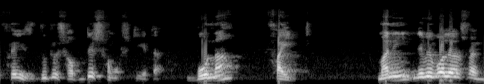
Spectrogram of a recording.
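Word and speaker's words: bona fide: ওয়ার্ডটা, এই এই ফ্রেজটা, এটা কিন্তু দুটো শব্দ নিয়ে গঠিত, বোনা ফাইট, কিন্তু এটা এমনভাবে উচ্চারিত হতে আমি শুনেছি একটা ওয়ার্ড বলে মনে হয়েছে, ছোটবেলা আমার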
